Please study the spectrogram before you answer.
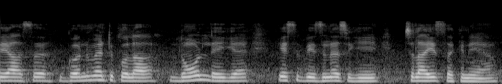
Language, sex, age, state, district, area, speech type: Dogri, male, 18-30, Jammu and Kashmir, Kathua, rural, spontaneous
